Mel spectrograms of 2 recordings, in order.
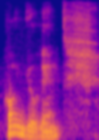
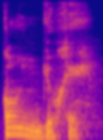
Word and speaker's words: cónyuge: te quiero decir que la palabra cónyugue no se dice con g de gato, sino que se dice con g de gente, hacia g, no g. Entonces, cuando digas cónyugue, lo correcto es decir cónyuge.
